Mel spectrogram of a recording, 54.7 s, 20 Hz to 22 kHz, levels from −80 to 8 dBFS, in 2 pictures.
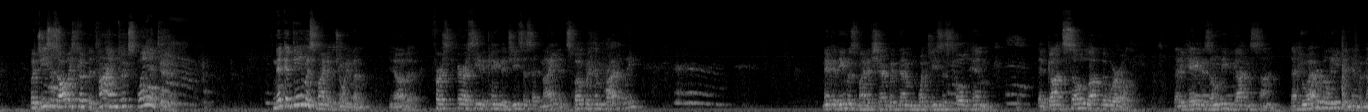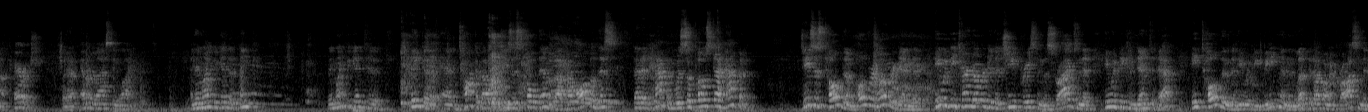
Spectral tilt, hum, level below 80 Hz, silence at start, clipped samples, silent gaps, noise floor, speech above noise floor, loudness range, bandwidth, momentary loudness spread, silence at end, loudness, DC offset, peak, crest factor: -6 dB/octave; none; -54 dBFS; 0 s; under 0.1%; none; -56 dBFS; 22 dB; 7 LU; 15.5 kHz; 18 LU; 0 s; -34 LUFS; under 0.1%; -14 dBFS; 20 dB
